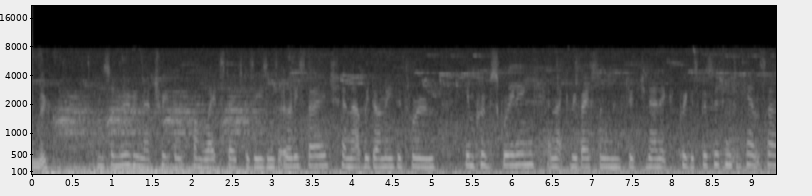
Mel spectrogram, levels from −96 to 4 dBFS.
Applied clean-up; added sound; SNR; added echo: none; Bird vocalization, bird call, bird song; -2 dB; none.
